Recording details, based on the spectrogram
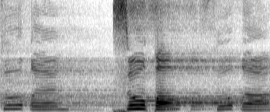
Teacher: সুক সুক, উপরের দিকে যাবে, কারণ এটা হচ্ছে কলকলা হরফের মধ্যে মোটা হরফ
